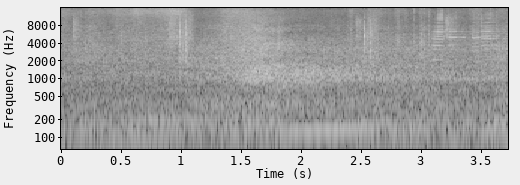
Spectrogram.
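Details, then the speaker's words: Car driving after the clunk repair, with axle bolts torqued and a stiff polyurethane lower engine/transmission mount fitted: steady low rolling drone with no knocks or clunks, so the drivetrain clunk is gone. "oh I'm so happy that clunk is finally gone listen to this listen to this"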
